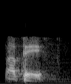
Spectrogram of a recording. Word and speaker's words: Pape: I had a guest, a very well-known guest, who had recommended your book, and he had pronounced it Pop. I thought that the E would probably come into play there and that it would be Pape.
